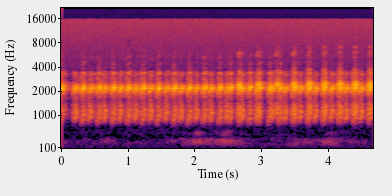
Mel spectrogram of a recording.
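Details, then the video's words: Night chorus of singing tree frogs at a forest pond in north-eastern Italy in mid-April, quick repeated rasping pulses from numerous frogs merging into one steady shrill din, a few low muffled croaks below. "relaxing forest pond by night with singing tree frogs"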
